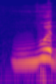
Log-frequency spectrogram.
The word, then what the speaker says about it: would: would have를 contraction해서 would have, would have. 이 would 발음하실 때요. 물론 책으로 배우신 영어라서 would 이렇게 발음하시는 분들이 있어요. W를 반드시 발음해 주셔야 됩니다.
